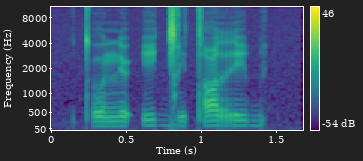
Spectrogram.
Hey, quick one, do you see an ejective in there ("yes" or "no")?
yes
